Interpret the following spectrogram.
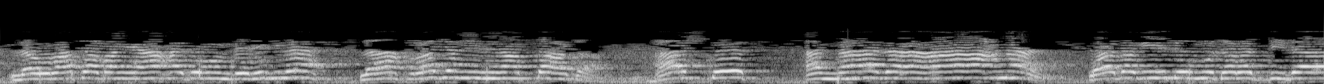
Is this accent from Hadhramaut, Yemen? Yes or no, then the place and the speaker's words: yes; Hadhramaut, Yemen; فلا نذهب بعيدا هنا عندنا في حضرموت في الغوطة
